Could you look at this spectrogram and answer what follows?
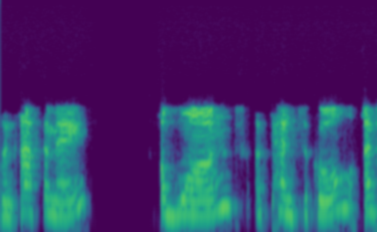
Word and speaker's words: athame: a knife called a ceremonial knife called an athame a wand a pentacle and a chalice but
